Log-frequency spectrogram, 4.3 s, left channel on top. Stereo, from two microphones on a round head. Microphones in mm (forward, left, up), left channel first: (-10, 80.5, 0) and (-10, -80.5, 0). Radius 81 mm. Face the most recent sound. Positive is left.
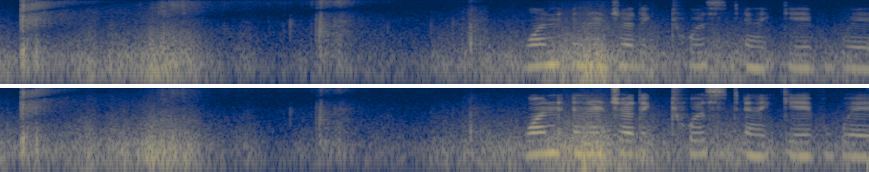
turn(degrees=-70)  # may be behind; listen again after turning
